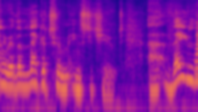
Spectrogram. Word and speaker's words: Legatum: Almost. That's legume. This is L-E-G-A-T. More like legal, I think. Legatum. That's how it's spelled. It'd be Latin, wouldn't it? L-E-G.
